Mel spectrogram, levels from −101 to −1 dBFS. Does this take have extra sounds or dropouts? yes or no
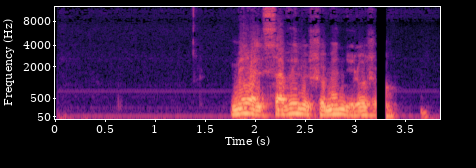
yes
